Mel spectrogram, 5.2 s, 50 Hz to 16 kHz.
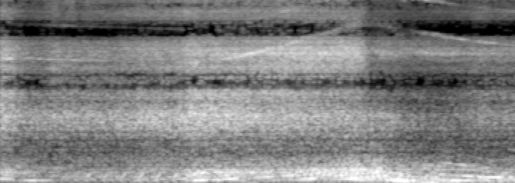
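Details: Ford 6.0 diesel with VGT reading stuck at 0.84, fluctuating on revs, warming up: smooth high whistle climbs with engine speed and drops cleanly off throttle; normal turbo spool.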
